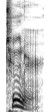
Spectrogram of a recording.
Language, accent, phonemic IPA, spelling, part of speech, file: English, US, /ˈtuː.nɚ/, tuner, noun, En-us-tuner.ogg
- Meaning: 1. A person who tunes a piano or organ 2. A device, electronic or mechanical, that helps a person tune a musical instrument by showing the deviation of the played pitch from the desired pitch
